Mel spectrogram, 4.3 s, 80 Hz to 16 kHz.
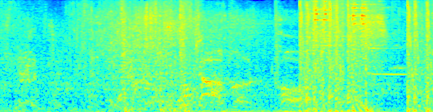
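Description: Rapid gunfire in Black Ops 6 Zombies, with bursts of shots, impacts and whooshes coming in uneven waves and growing denser toward the end, loud and close amid game noise.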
